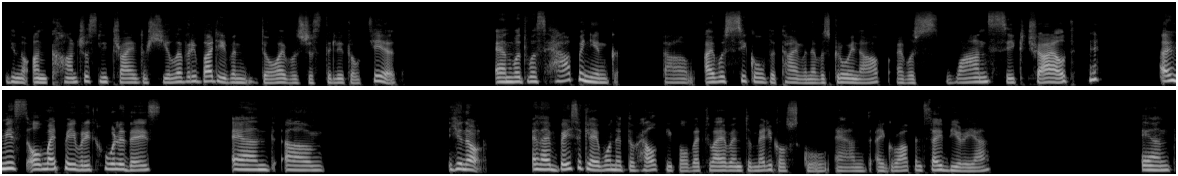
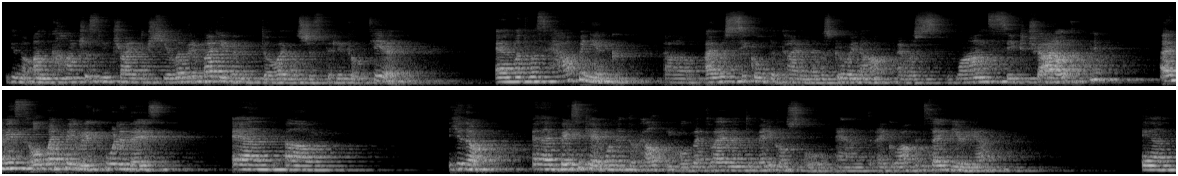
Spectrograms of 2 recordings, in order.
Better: first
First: none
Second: off-mic speech; far // room echo; noticeable; dies away in 1.1 s

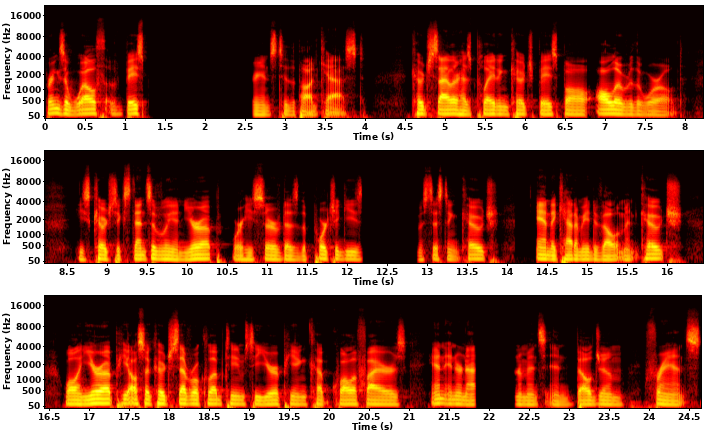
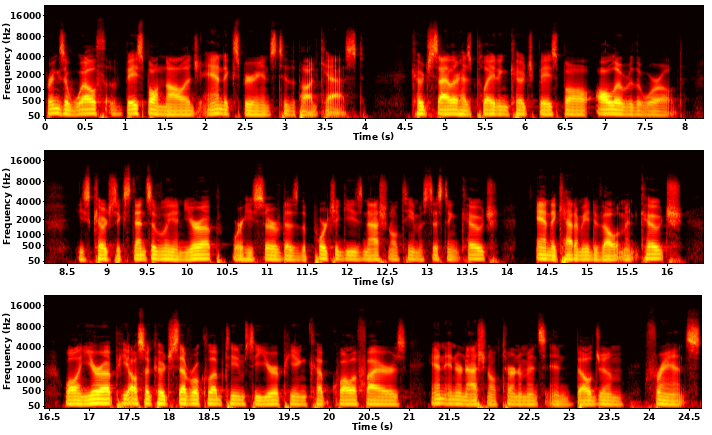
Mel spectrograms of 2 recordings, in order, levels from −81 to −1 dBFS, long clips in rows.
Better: second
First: audio cutting out; at 1.5 s for 1.5 s, at 12 s for 0.5 s and at 22 s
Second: none

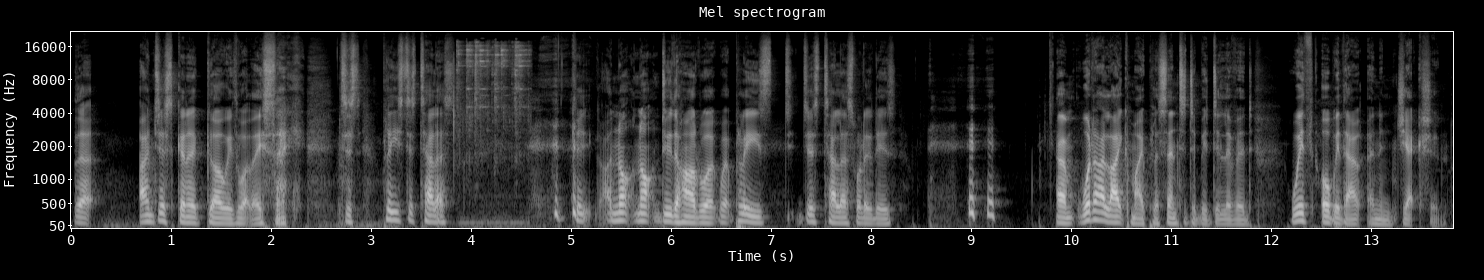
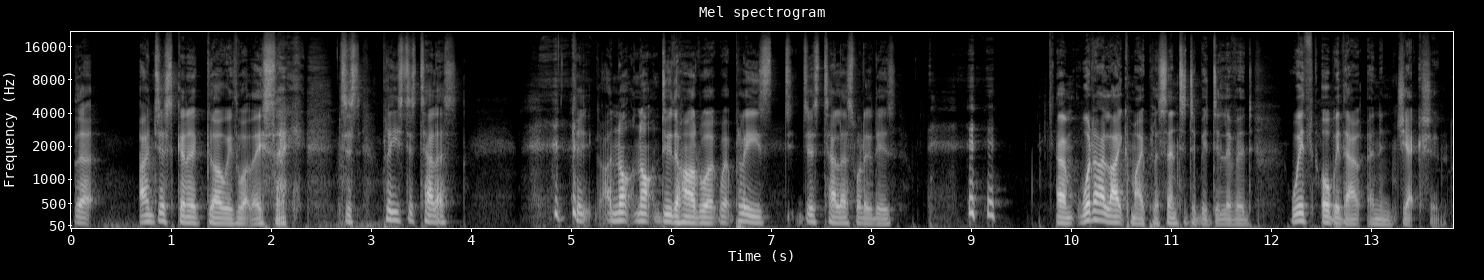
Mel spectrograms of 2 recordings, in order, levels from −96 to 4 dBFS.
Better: second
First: jangling keys; noticeable; at 4 s; peak 7 dB below the speech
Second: none

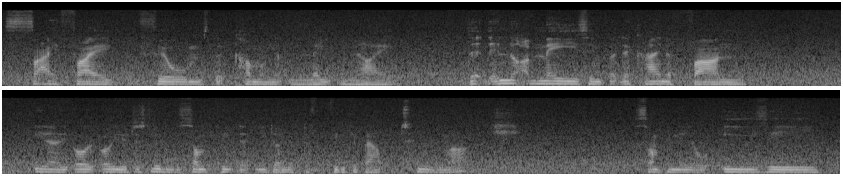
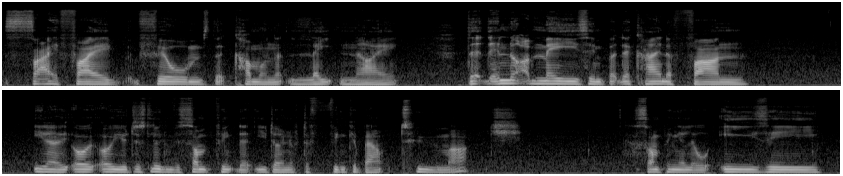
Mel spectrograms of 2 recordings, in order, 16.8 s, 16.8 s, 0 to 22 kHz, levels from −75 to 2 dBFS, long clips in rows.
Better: second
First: hiss; loud; throughout; 7 dB below the speech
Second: hiss; faint; throughout; 25 dB below the speech

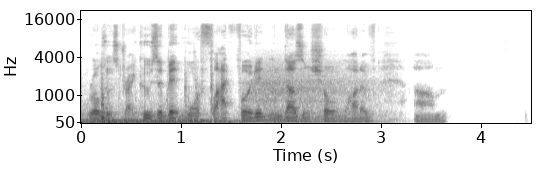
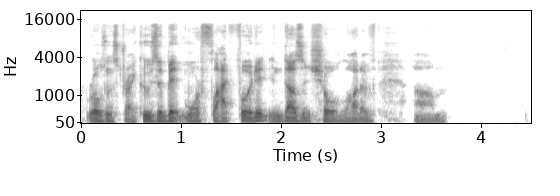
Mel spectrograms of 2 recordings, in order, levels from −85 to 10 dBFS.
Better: second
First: traffic noise; very faint; until 2.5 s; 5 dB below the speech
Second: none

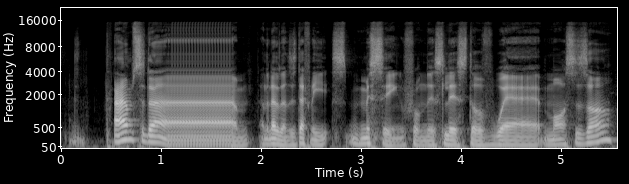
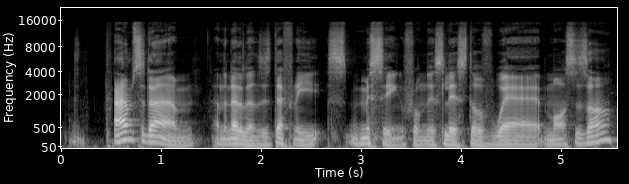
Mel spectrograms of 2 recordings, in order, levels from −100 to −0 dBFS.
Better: second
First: audio freezing; at 1 s for 0.5 s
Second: none

